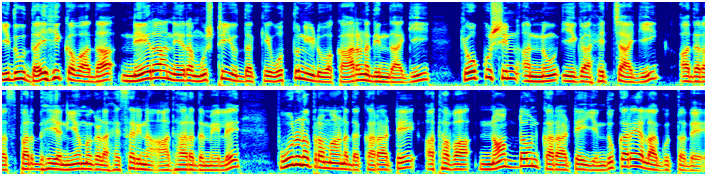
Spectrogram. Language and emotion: Kannada, neutral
